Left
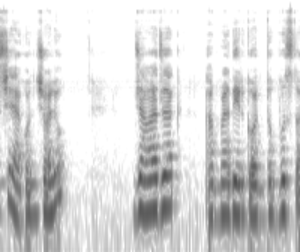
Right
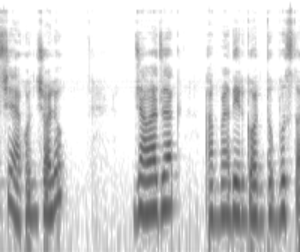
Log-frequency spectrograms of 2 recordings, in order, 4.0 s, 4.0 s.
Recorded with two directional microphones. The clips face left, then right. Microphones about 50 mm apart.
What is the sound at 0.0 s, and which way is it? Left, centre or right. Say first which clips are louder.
A woman's voice: right 1 dB; centre.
